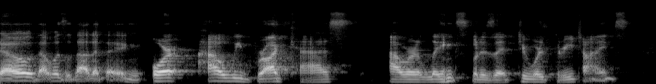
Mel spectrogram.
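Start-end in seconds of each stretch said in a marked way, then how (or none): 0.0-1.4 loud, high-pitched dismissiveness. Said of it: "would just be like".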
